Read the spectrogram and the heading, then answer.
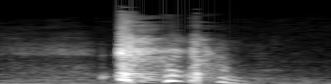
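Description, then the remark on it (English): A couple of loud coughs burst out in quick succession as someone tests a microphone, the first sharp and strong, followed by a softer trailing cough, against a faint steady background hum. “I'm just coughing to check my thing out.”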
